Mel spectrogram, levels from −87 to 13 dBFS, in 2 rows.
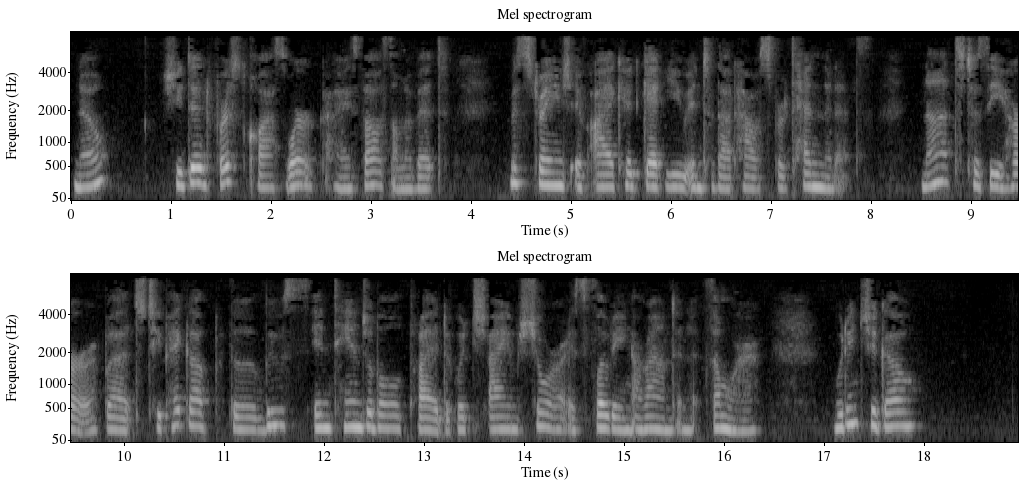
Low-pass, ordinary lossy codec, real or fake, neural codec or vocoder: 7.2 kHz; MP3, 32 kbps; fake; codec, 24 kHz, 0.9 kbps, WavTokenizer, medium speech release version 2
